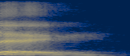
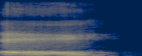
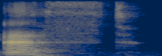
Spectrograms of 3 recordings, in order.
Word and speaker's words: est: Il est. Elle est. On est. Very good. That is an A sound. Try not to say est.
